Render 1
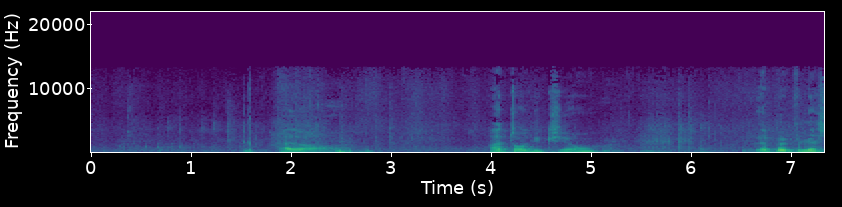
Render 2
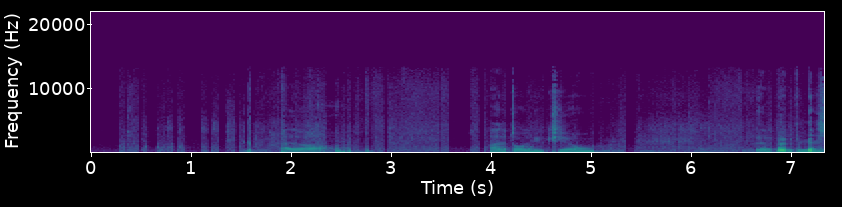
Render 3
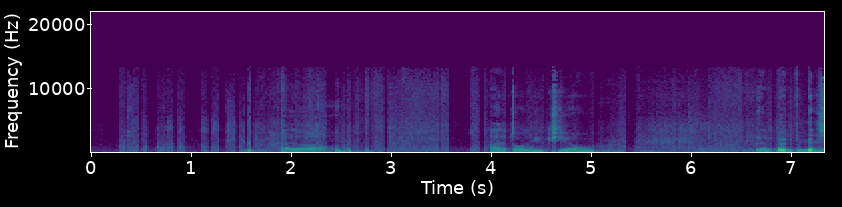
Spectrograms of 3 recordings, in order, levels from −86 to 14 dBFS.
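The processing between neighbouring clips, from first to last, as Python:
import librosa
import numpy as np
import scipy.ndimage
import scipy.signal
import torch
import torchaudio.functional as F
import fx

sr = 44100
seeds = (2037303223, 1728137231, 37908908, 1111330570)

y1 = fx.level_steps(x, sr, step_db=18)
y1 = y1 * 10.0 ** (-4.0 / 20.0)
y2 = fx.dynamic_eq(y1, sr, hz=1200.0, q=0.82, threshold_db=-53.0, ratio=4.0, max_db=-6)
y2 = y2 * 10.0 ** (4.5 / 20.0)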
